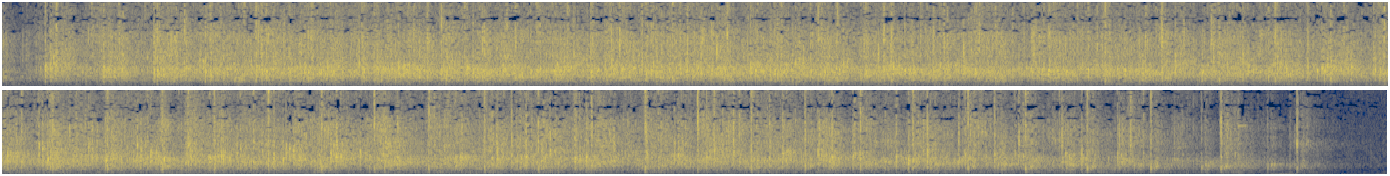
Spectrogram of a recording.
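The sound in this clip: Steady, dense audience applause welcoming author Naomi Klein to an evening talk, holding loud and even for about thirteen seconds before thinning out at the very end.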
